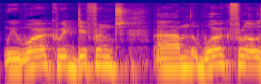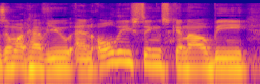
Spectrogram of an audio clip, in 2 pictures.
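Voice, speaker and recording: A man hosting a podcast interview, relaxed and full of filler words. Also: mid-range voice, unhurried. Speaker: podcast host. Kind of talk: casual interview.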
